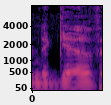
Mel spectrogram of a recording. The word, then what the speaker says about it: Negev: Whenever you see Negev, or Negev as it would be pronounced,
